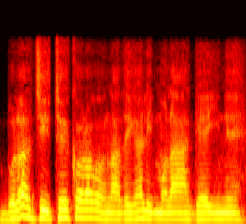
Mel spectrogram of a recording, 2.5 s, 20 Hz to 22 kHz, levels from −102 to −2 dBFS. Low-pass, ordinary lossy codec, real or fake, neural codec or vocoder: 10.8 kHz; none; fake; codec, 16 kHz in and 24 kHz out, 0.4 kbps, LongCat-Audio-Codec, fine tuned four codebook decoder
